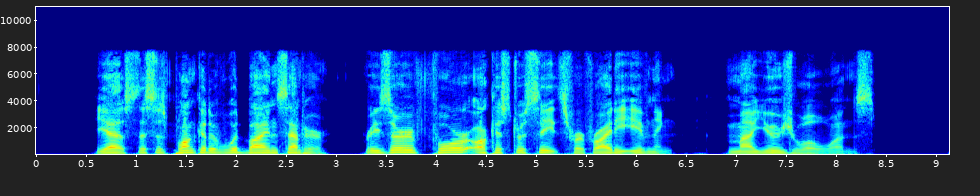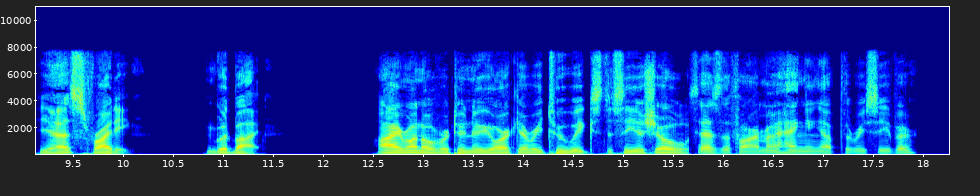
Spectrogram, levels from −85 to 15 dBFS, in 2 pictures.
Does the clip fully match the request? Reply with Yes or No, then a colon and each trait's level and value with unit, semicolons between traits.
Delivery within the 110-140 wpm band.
Yes: slow, 135 wpm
